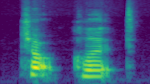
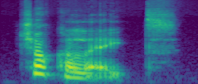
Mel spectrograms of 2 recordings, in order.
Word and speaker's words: chocolate: In English, they are pronounced with stress timing. So one of those syllables is pronounced more strongly than the other. Chocolate, vegetable, comfortable.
